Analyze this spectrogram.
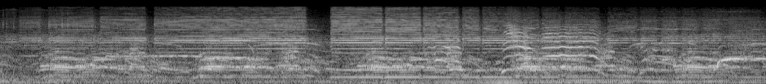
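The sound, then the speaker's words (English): Hundreds of people in the streets of Tegucigalpa cheer and shout continuously as a caravan passes through marginalized neighborhoods, many voices overlapping in loud, rhythmic chanting and whoops, with a steady din of street noise underneath. “Hundreds greeted the caravan as it passed through the more marginalized neighborhoods of the capital, Tegucigalpa, cheering them on and chanting.”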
